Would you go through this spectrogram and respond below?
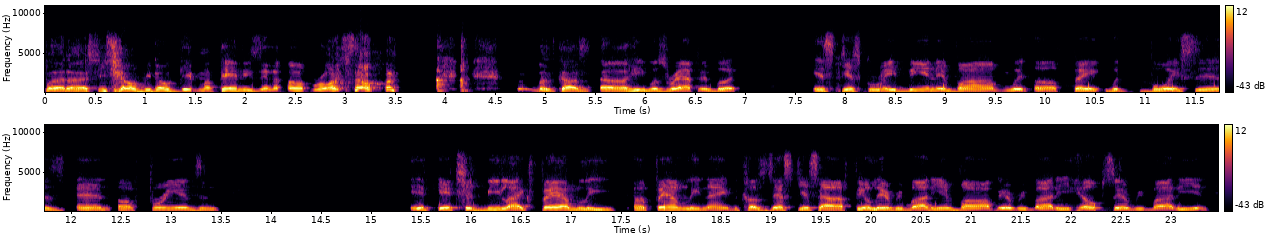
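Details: Adult woman speaking; typical speech.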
